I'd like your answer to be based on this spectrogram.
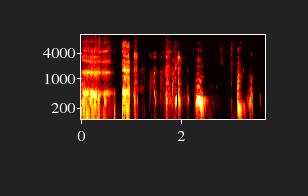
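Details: Two girls in a burping contest: a voiced belch followed by short burps and a few brief vocal sounds; burping.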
